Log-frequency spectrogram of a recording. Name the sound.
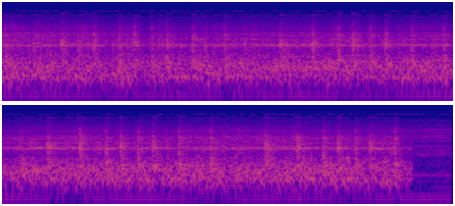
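S-Class steam locomotive train passing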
